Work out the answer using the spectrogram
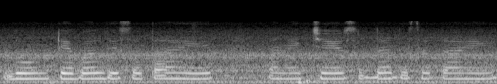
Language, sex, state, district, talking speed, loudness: Marathi, female, Maharashtra, Washim, 120 wpm, -15 LUFS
